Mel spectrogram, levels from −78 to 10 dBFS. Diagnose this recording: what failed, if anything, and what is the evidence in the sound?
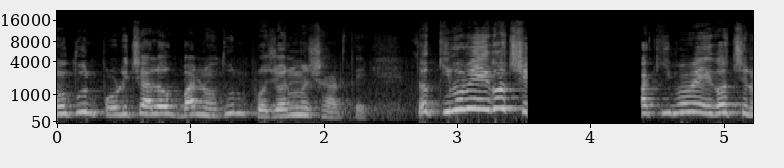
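The signal reaching the recorder was lost for a short stretch, most likely a momentary disconnect or mute somewhere in the input path, while the recording chain kept writing silence. The result is an audio dropout to silence from 3.53 s to 4.38 s: the sound stops abruptly mid-flow and resumes just as abruptly, with about 0.86 s of dead-flat silence between, no room tone or noise floor, and that portion of the material simply gone.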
